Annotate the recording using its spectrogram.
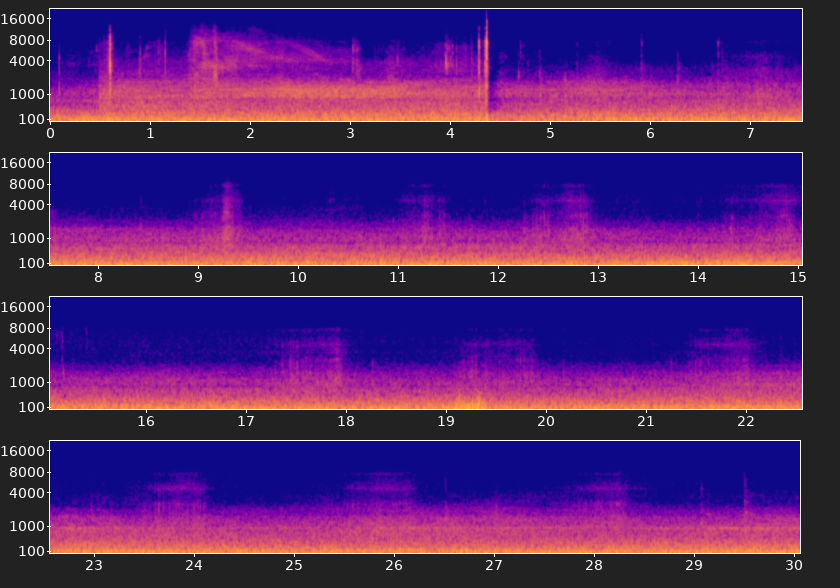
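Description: Steady low outdoor rumble with no speech. A sharp click comes about four seconds in, and faint soft ticks follow roughly once a second after that.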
